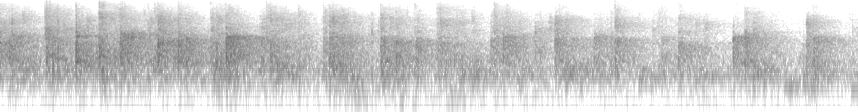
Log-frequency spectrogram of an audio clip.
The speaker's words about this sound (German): Vielen Dank euch, herzlichen Applaus, habt ihr schön gespielt.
